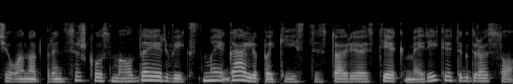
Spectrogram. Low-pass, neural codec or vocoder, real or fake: 7.2 kHz; codec, 16 kHz, 8 kbps, FunCodec, trained on LibriTTS, 25 frames a second; fake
